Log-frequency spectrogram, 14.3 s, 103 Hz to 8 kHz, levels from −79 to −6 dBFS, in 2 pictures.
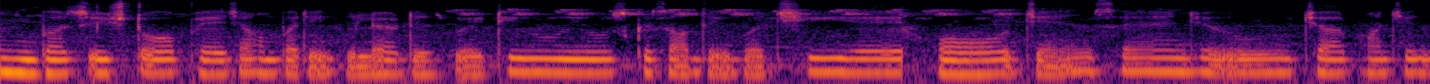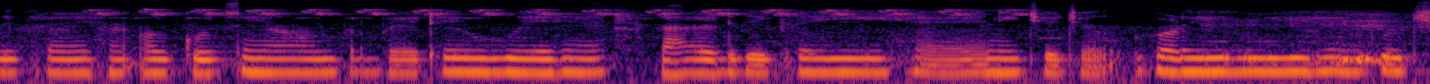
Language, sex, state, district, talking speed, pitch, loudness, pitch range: Hindi, female, Bihar, Supaul, 170 wpm, 190 Hz, -34 LUFS, 175-195 Hz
